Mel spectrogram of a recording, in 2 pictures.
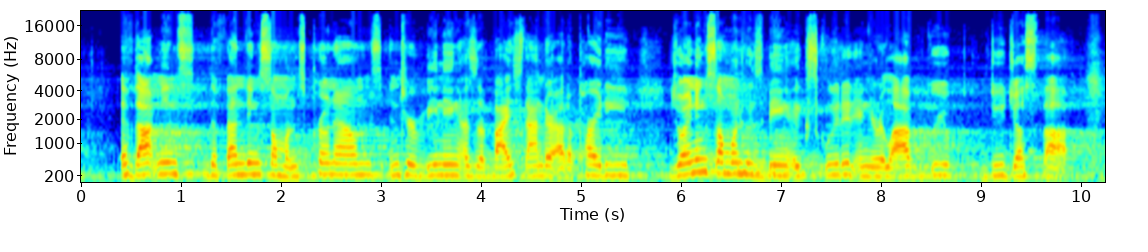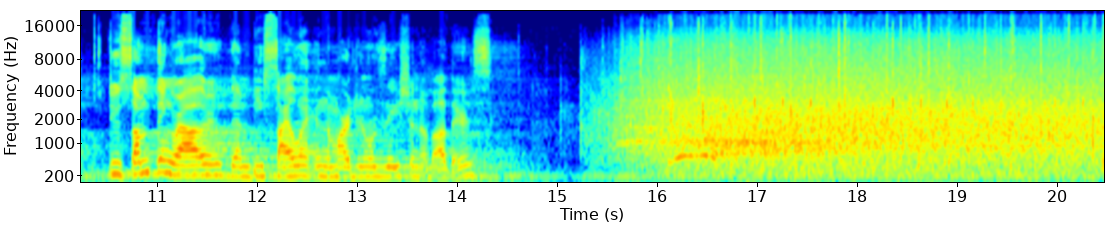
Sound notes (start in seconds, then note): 15.2 cheers and applause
